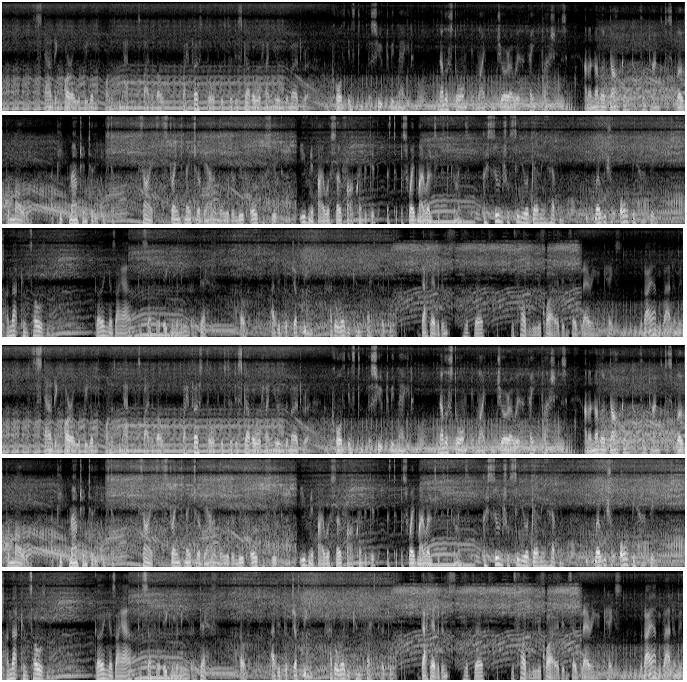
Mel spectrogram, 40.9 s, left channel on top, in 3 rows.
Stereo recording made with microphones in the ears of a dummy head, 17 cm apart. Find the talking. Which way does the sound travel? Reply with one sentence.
In this clip you hear the talking move from right to left and back again.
